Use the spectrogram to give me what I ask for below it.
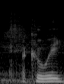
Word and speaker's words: Akoué: Akoué, yeah.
